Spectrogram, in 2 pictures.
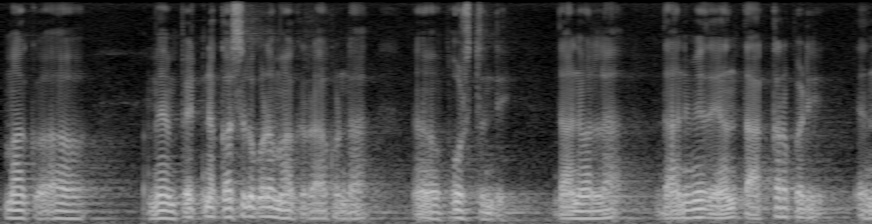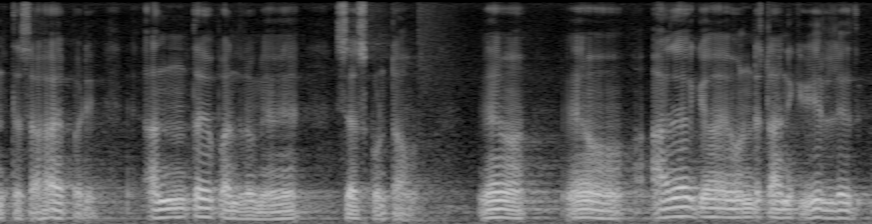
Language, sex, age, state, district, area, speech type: Telugu, male, 60+, Andhra Pradesh, Sri Balaji, rural, spontaneous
